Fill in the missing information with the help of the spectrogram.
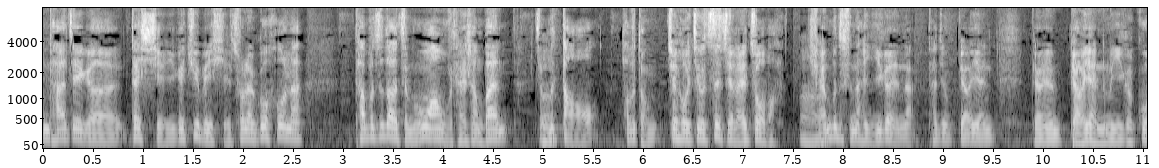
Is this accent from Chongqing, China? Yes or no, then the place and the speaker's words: yes; Chongqing, China; 因为我是重庆人，也是过去也叫四川人，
